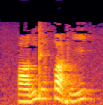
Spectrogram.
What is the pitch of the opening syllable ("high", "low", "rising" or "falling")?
low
